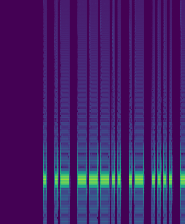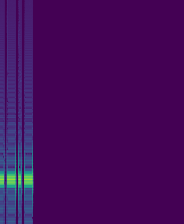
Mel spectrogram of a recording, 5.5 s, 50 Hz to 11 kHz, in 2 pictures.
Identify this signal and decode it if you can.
Morse code, heard as a keyed tone, about 28 wpm, 700 Hz. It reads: EA8AHQ
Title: DXCC-100 Call Signs - 6 Characters - Repeated 3x - 28wpm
